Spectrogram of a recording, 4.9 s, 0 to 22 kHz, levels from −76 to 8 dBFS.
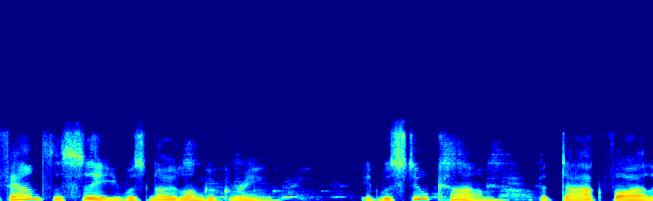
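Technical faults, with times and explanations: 1.36–4.12 s feedback echo between two devices: speech returns roughly every 0.4 s, thinner and ringing, about 22 dB down, a second device's playback re-captured, not room reverb.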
